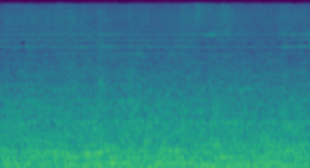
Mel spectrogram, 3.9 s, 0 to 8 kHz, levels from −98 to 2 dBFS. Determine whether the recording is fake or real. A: fake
